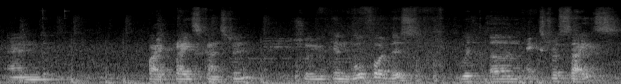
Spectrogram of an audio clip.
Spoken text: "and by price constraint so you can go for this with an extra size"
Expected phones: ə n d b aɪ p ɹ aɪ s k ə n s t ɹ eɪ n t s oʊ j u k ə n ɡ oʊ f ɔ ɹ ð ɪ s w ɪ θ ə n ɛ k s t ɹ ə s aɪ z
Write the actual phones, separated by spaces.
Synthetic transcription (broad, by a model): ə n d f aɪ p ɹ aɪ s k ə n s t eɪ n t s oʊ j u k ə n ɡ oʊ f ɔ ɹ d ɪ s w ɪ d ə n ɛ k s t ɹ ə s aɪ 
